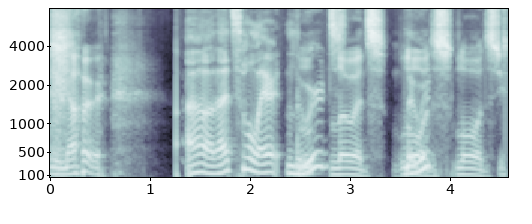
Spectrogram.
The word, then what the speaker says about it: Lourdes: Lourdes. Okay. How do you say it? Lourdes.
